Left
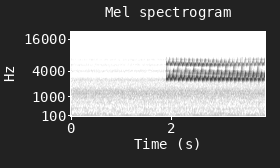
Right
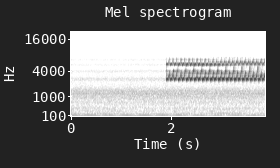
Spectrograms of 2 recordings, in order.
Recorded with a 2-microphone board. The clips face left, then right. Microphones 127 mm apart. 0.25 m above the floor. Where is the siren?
50° right (ahead or behind); by 3.9 s 30° right (ahead or behind).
